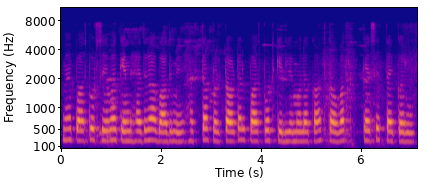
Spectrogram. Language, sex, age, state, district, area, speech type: Urdu, female, 30-45, Bihar, Supaul, rural, read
